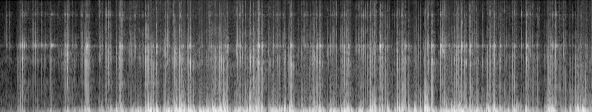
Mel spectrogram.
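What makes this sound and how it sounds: A small, hollow, empty clear glass cup with vertical ridges is held in both hands close to the microphone and rapidly tapped and scratched with fingertips and nails. The result is a fast, irregular run of short, dull taps with a heavy low-end thump and light scratchy clicks on top.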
